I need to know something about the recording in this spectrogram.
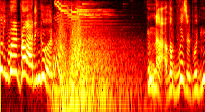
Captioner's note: zaps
